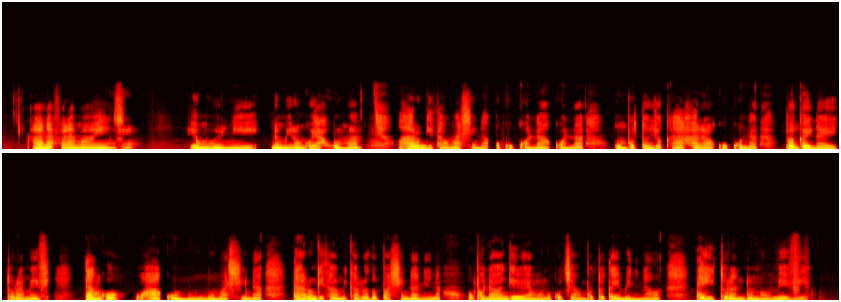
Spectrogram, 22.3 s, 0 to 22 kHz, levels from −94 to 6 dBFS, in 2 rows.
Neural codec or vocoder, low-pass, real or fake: none; 9.9 kHz; real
